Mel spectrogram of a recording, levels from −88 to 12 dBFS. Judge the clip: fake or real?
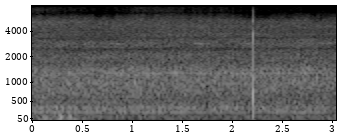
real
